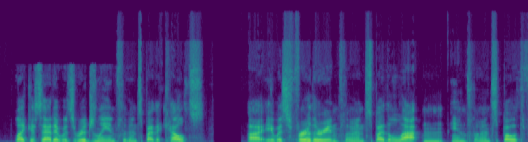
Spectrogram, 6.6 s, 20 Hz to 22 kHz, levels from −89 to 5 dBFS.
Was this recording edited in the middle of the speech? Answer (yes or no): no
